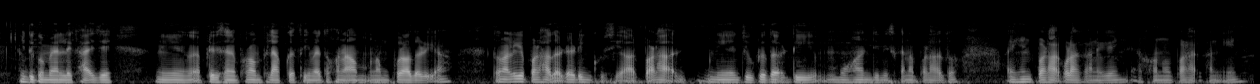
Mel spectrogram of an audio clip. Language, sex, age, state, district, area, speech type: Santali, male, 18-30, West Bengal, Birbhum, rural, spontaneous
